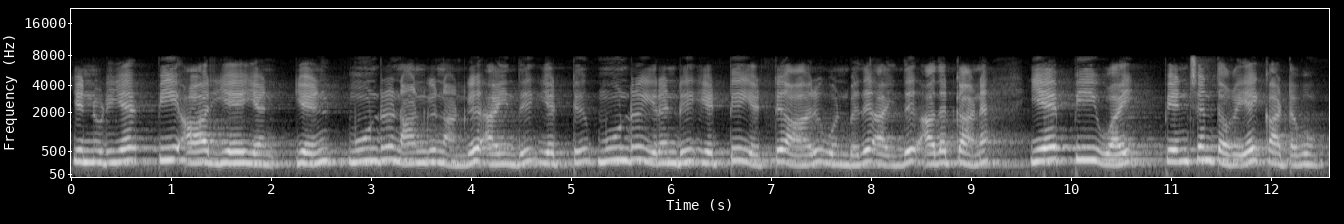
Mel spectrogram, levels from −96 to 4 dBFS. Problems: none marked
